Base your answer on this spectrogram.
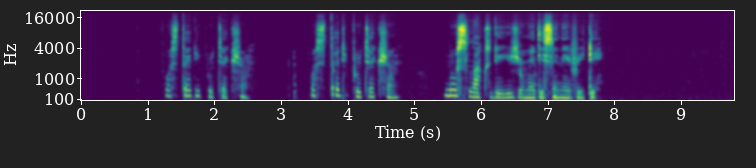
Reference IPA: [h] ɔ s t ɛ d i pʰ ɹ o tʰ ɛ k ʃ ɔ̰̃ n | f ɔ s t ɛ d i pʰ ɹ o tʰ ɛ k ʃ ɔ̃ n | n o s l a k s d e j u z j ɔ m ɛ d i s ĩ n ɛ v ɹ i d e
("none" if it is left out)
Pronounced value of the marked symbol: f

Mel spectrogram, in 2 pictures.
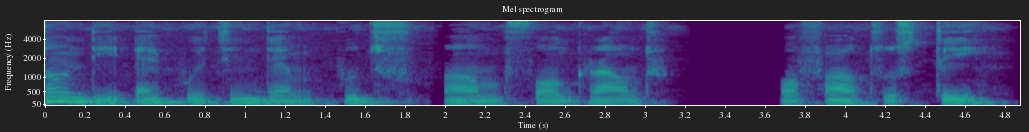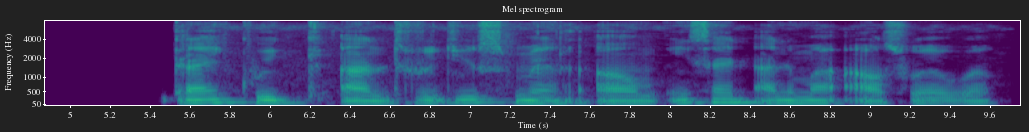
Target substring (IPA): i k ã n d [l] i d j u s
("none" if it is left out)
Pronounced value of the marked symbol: ɹ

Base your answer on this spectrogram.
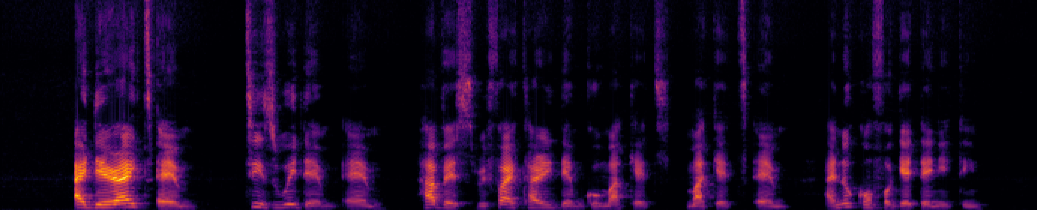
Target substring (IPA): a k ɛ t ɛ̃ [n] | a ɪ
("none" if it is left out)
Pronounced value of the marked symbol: m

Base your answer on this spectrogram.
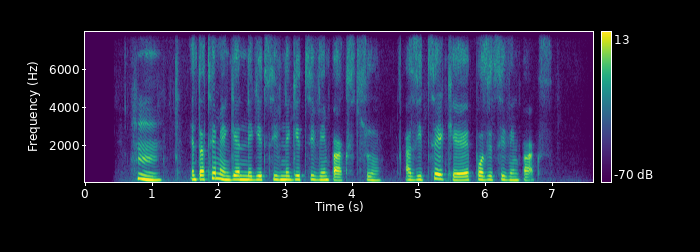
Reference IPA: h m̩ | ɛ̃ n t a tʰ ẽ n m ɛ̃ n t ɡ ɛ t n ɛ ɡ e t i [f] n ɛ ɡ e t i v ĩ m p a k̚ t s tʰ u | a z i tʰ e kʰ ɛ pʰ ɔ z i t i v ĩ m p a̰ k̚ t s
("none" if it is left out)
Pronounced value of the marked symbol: v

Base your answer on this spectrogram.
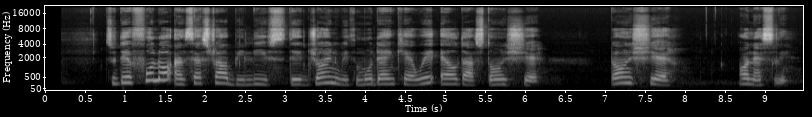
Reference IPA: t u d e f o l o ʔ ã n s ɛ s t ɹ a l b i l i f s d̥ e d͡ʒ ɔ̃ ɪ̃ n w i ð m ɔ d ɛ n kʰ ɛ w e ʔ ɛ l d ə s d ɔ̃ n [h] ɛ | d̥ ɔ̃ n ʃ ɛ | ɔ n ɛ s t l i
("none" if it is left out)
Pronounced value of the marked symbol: ʃ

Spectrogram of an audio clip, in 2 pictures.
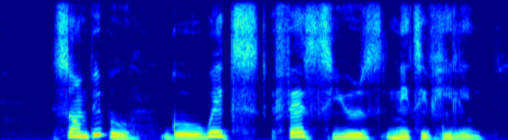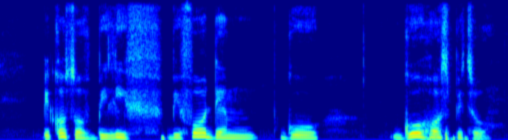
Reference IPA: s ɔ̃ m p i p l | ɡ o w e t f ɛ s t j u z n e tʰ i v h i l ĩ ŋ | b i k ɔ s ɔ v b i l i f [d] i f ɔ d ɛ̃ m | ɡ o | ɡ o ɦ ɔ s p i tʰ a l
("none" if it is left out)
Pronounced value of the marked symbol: b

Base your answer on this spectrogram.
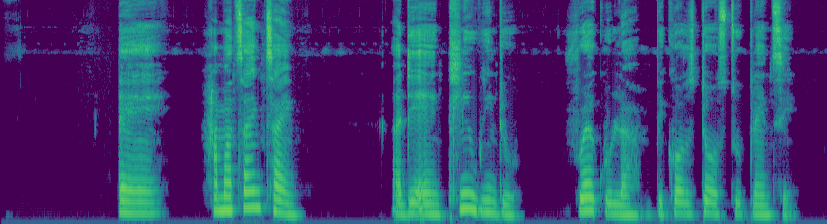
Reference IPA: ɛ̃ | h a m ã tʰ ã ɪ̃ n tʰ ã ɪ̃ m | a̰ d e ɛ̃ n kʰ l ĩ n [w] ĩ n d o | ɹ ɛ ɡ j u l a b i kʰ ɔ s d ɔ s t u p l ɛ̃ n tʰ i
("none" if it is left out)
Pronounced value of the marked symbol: w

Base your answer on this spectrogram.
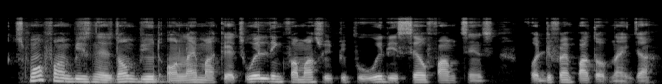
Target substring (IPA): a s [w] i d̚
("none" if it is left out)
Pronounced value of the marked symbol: w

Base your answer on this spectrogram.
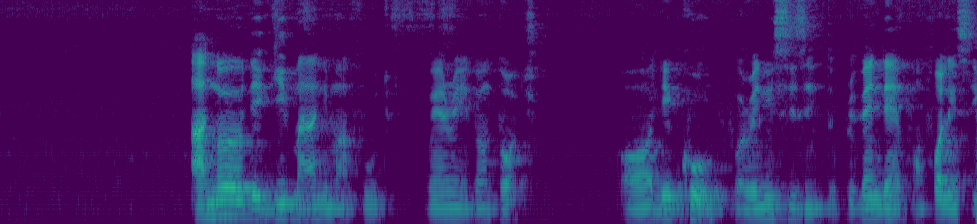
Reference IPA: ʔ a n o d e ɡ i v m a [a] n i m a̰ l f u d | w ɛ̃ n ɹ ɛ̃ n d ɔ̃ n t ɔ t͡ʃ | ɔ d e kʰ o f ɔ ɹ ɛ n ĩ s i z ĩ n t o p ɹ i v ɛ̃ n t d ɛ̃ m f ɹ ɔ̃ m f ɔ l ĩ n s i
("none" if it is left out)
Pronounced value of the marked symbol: a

